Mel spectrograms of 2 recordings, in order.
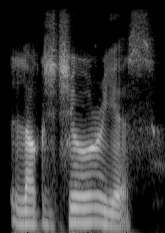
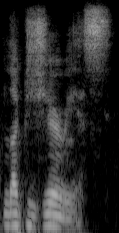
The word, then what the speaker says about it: luxurious: that symbol looks like a number three is pronounced J like measure so L Lu luxurious that's it luxurious good luxurious that's it very good very good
